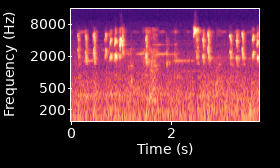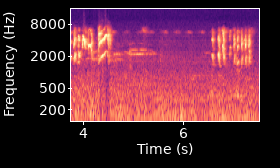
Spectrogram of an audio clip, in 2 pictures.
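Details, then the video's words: Female crimson sunbird calling a male to arouse him: repeated bursts of rapid high chips and short twitters, with a squeaky rising note in the middle and a final quick volley after a pause. "SOGON BETINA MEMANGGIL JANTAN‼️SANGAT AMPUH MERANGSANG BIRAHI SOGON JANTAN"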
